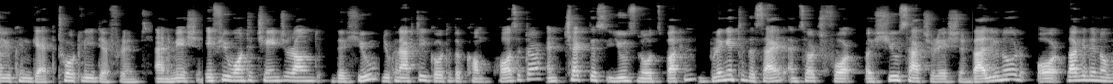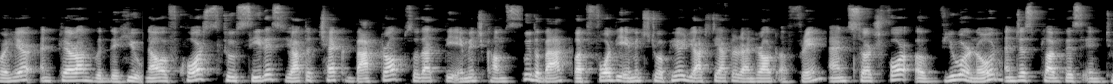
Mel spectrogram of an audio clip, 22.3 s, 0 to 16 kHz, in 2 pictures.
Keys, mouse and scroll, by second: 0.7 space, 3.7-5.4 drag, 5.4 middle click, 5.4 scroll down 4, 6.2 click, 6.8 middle click, 6.9 click, 7.5 shift+a, 12.5 middle click, 12.5 click, 12.5-13.0 scroll down 2, 13.1 scroll down 2, 13.3 middle click, 13.6-15.0 scroll up 2, 15.0-15.5 scroll down 2, 15.9 scroll down 2, 18.3-19.3 drag, 19.3 shift+a, 21.8-22.2 drag.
